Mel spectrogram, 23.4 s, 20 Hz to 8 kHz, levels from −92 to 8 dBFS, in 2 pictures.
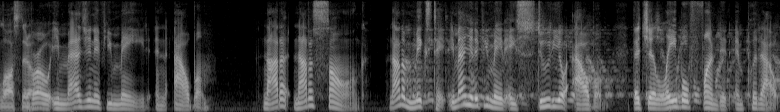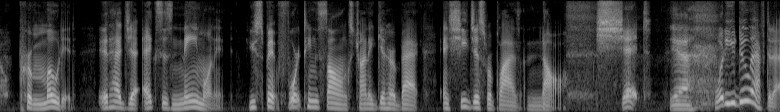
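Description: Feedback echo between two devices runs from 5.96 to 11.87 s. A second device on the call replays this speech, and the original microphone picks it up again. Each syllable returns roughly every 150 ms, thinner and ringing, peaking at about 13 dB below the speech.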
